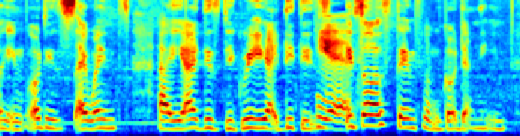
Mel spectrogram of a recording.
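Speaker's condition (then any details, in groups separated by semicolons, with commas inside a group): Cerebral palsy; acquired after early childhood injection; onset at age three, about twenty years since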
